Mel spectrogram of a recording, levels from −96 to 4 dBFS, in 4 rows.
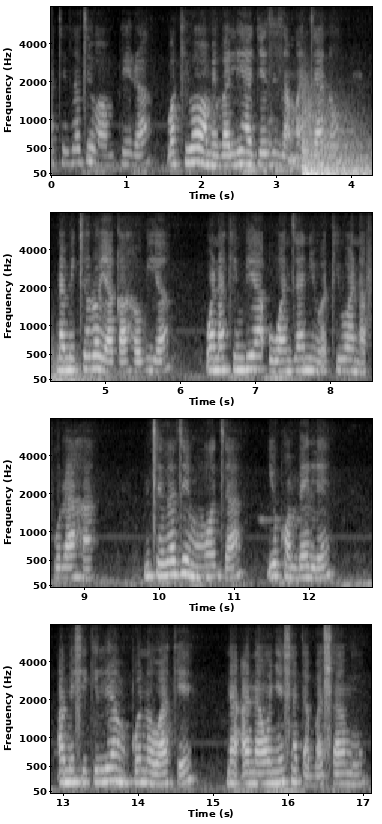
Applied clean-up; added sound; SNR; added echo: none; Drum; -2 dB; none.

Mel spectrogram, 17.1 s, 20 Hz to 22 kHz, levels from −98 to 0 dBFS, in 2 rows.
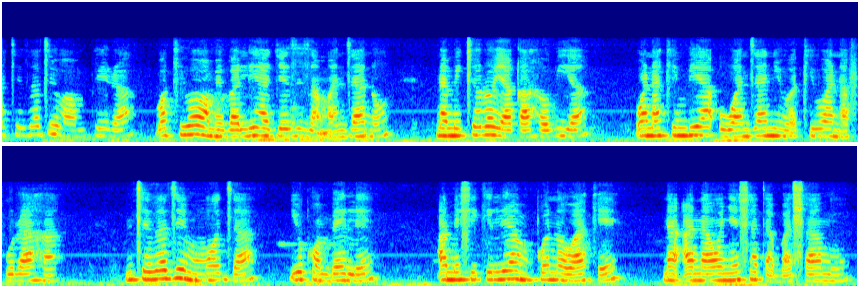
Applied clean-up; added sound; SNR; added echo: none; none; none; none.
